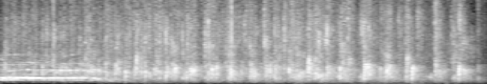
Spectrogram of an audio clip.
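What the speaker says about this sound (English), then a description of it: "Give Howard a big round of applause." An indoor audience at a property talk bursts into sustained applause, dense clapping that slowly thins out, following a brief tonal sound at the start.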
